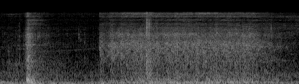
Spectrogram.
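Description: A futuristic weapon hums and crackles with charging energy.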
